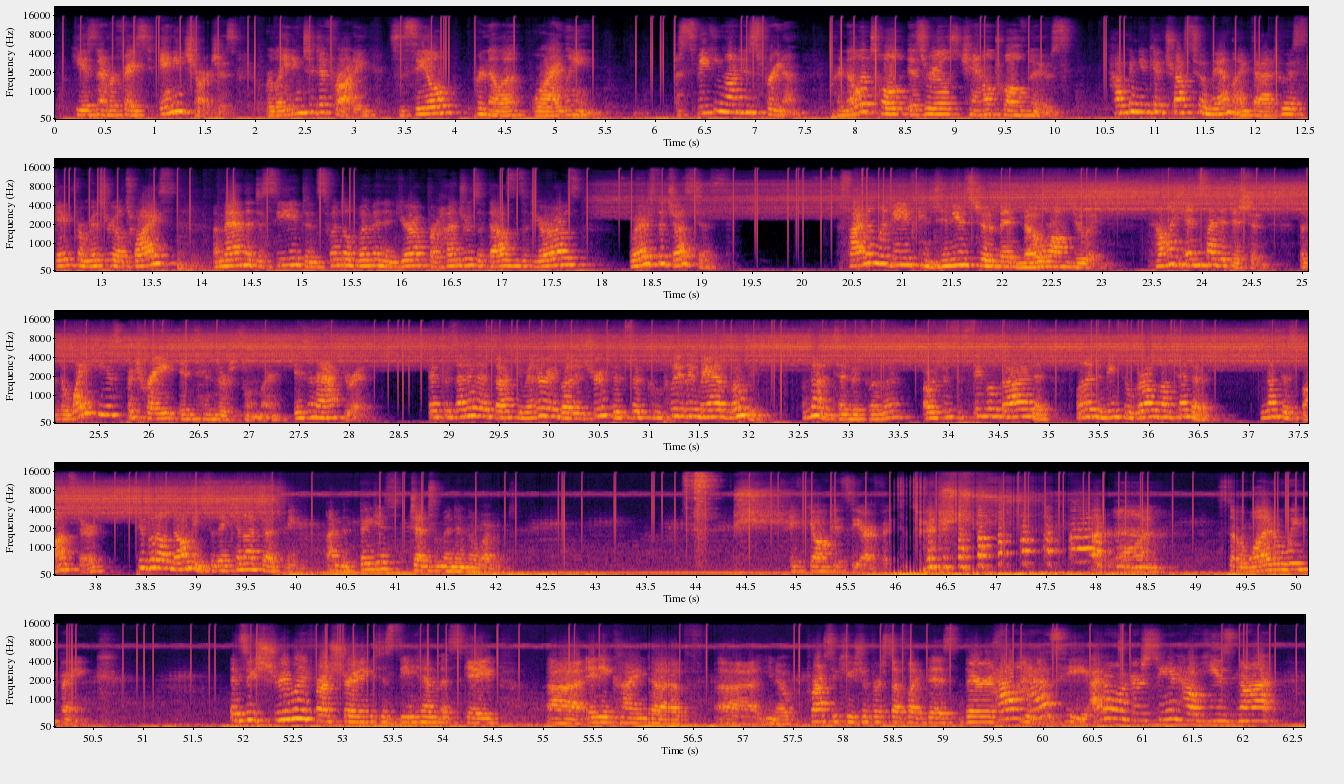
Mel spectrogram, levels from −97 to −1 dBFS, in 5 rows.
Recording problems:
off-mic speech; far
room echo; slight; dies away in 0.3 s
distortion; slight; 10 dB below the speech
animal sounds; loud; throughout; 4 dB below the speech
crackle, like an old record; noticeable; 15 dB below the speech
clattering dishes; loud; at 44 s; peak 1 dB above the speech

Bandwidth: 15 kHz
